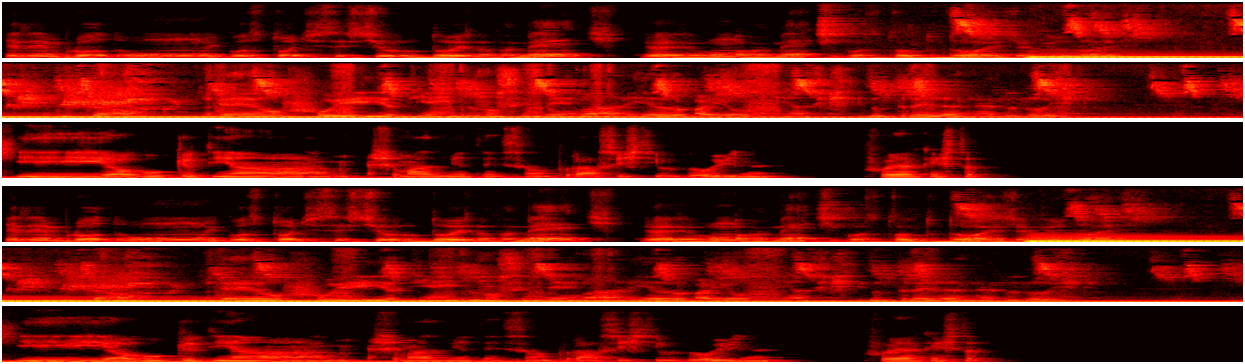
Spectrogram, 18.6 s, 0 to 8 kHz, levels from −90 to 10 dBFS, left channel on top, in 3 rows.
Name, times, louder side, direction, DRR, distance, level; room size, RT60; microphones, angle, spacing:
voice 1, 0.0-5.7, equal, 15° right, 0.8 m, -38 dB
sound 1, 4.1-12.5, left 4 dB, 35° left, 0.5 m, -40 dB
sound 2, 5.1-13.8, right 5 dB, 80° right, 0.6 m, -28 dB
voice 2, 6.4-11.6 12.5-16.3 16.7-17.3, left 2 dB, 60° left, 1.7 m, -39 dB
5.1 x 4.6 x 4.9 m
head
